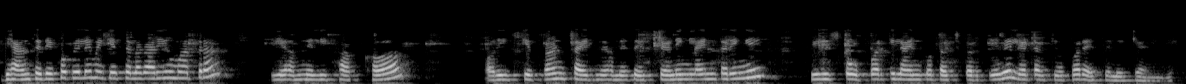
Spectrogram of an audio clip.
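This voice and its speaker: A woman teaching a kindergarten class online, slow and patient, often repeating herself and quizzing the children. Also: a little high, highs cut off. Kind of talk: online kindergarten Hindi lesson.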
